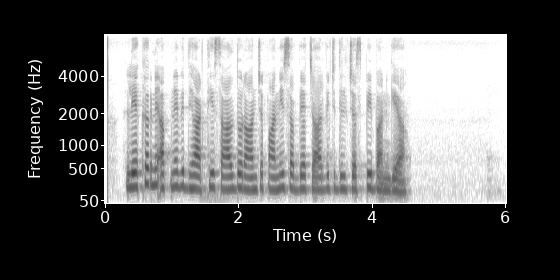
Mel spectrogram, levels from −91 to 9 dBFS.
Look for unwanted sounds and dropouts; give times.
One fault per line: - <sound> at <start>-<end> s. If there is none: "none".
none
